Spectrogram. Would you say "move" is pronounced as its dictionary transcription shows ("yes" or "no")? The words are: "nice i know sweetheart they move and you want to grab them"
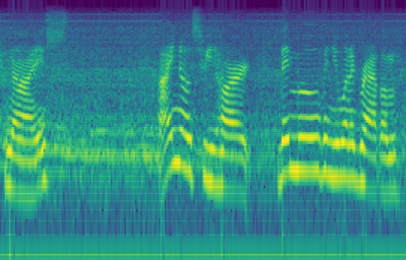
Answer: yes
